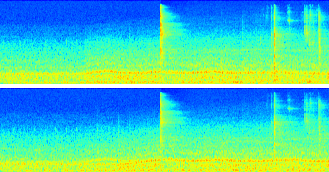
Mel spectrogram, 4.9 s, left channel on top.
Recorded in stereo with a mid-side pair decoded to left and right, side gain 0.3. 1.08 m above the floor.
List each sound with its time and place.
2.4 s a squeak: 60° left, 0.5 m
